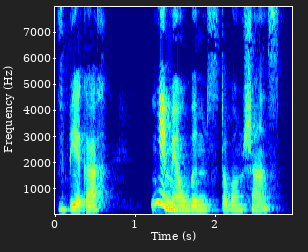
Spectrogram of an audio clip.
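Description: Woman reading as a friendly bearded guy in a wheelchair, calm and patient, easy good humour, storybook voice. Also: fairly low pitch, takes it slowly.

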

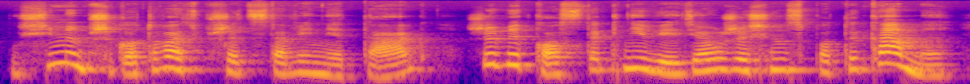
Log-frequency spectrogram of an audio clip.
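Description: A woman's voice: on the high side, expressive, moderate pace, close to an everyday voice. A woman doing a scheming little schoolgirl. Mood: whispering. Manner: conspiratorial.

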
